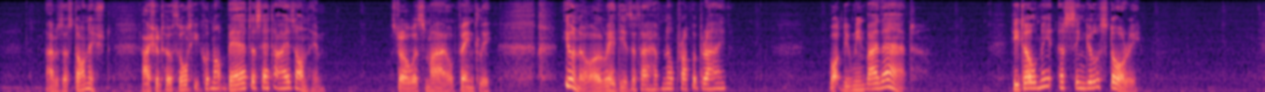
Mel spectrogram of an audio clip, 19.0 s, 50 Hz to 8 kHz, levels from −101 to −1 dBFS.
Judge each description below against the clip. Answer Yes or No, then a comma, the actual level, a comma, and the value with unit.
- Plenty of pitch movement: Yes, wide, 7.1 semitones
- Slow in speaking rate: Yes, slow, 125 wpm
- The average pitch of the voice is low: No, medium, 160 Hz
